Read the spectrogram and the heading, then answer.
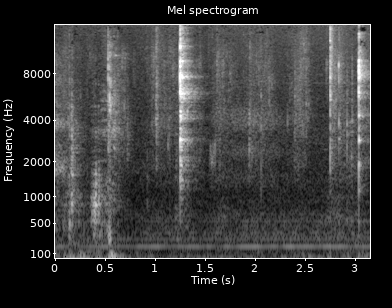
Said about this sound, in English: All right, um, so now we have to mix up the mayo, sriracha, salmon, rice.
